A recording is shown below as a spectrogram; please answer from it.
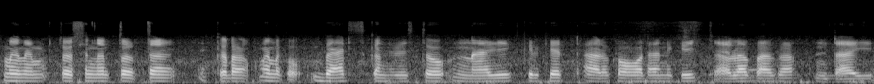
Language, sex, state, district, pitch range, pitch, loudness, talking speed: Telugu, male, Andhra Pradesh, Sri Satya Sai, 145-155 Hz, 150 Hz, -17 LUFS, 90 wpm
